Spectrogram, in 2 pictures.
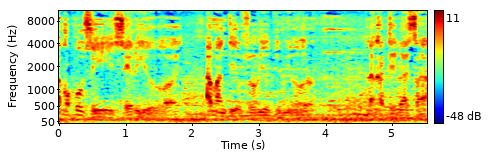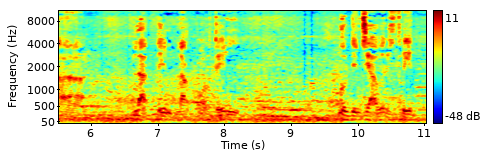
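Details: Older man after total laryngectomy in 2018, with a neck stoma, speaking without an electrolarynx; alaryngeal speech after total laryngectomy.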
